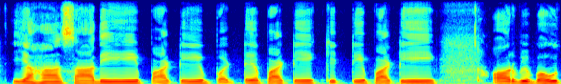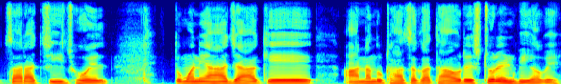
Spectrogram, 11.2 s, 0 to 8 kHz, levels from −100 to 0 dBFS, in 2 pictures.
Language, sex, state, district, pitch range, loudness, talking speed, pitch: Chhattisgarhi, male, Chhattisgarh, Sarguja, 130-145 Hz, -17 LUFS, 130 wpm, 140 Hz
